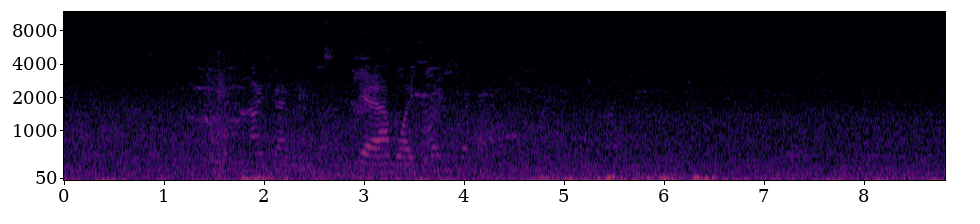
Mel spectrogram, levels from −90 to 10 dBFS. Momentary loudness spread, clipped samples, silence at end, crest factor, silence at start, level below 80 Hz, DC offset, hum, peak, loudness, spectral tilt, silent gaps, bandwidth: 9 LU; under 0.1%; 0 s; 18 dB; 0 s; -60 dBFS; under 0.1%; none; -38 dBFS; -60 LUFS; -5.5 dB/octave; none; 10.5 kHz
